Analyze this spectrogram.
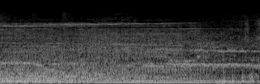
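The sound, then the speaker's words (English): A car drives fast in a video game: a continuous, loud roar of engine and tires with a skidding hiss and a steady high whine, unbroken throughout. “Put in the year 2051 and... what does that say? Drive at speed till flashy happens.”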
